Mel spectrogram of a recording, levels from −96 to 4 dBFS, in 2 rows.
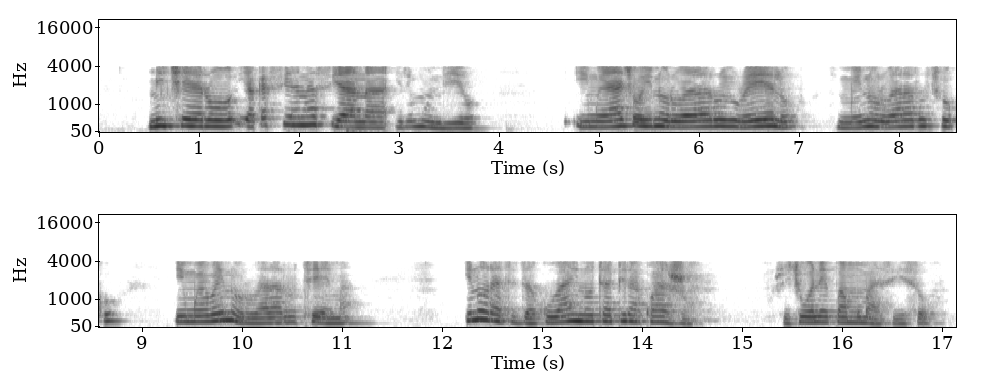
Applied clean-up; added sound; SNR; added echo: none; none; none; none.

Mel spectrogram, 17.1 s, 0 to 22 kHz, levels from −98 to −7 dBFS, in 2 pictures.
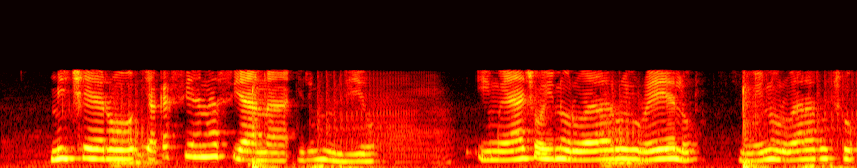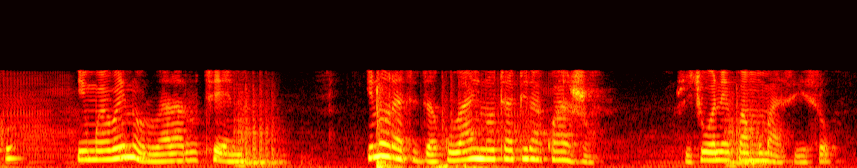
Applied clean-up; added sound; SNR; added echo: none; Slam; 13 dB; none.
